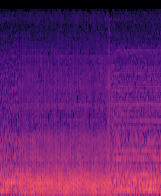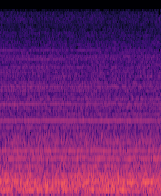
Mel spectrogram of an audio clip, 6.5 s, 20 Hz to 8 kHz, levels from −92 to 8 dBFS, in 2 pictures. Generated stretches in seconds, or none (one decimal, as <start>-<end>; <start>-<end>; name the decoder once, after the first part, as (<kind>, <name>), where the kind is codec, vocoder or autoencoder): 0.4-2.2 (vocoder, Vocos)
